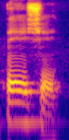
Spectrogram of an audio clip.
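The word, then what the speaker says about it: pesce: نكتبها عندك في المذكره الثلاث حروف دول لما بتلاقيهم على بعض كده تنطقوا شي ش بص هنا نطقتها قلت ايه قلت ب شي ب شي اللي هي طبعا معناها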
